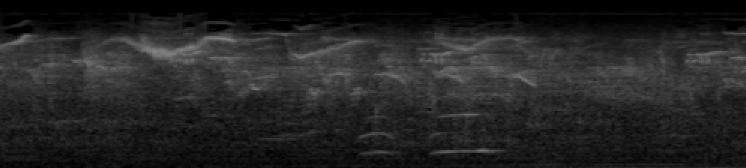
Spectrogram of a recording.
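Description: Several birds chirping and whistling, with many quick high calls overlapping and a few lower whistled notes in the middle. A faint low hum comes in about halfway through.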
